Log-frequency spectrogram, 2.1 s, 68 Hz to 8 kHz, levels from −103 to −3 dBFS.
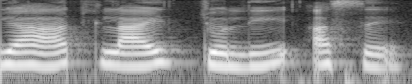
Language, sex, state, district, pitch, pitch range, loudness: Assamese, female, Assam, Kamrup Metropolitan, 210 Hz, 195-215 Hz, -15 LUFS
